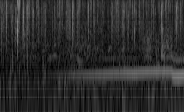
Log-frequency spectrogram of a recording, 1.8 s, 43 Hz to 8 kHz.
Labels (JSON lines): {"label": "biophony, cascading saw", "recorder": "SoundTrap 600 or HydroMoth"}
